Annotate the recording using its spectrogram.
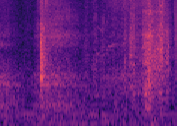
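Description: Steel spade digging into soil mixed with concrete rubble: the blade scrapes and crunches into the ground about half a second in, and is driven in again near the end.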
